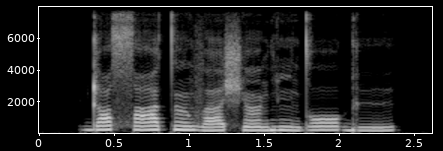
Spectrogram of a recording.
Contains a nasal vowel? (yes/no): yes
